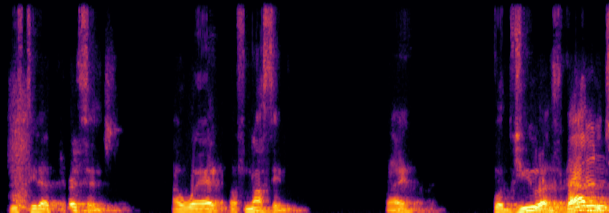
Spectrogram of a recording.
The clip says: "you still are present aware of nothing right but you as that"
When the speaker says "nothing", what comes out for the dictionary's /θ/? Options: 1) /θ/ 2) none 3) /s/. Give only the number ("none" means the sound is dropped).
1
